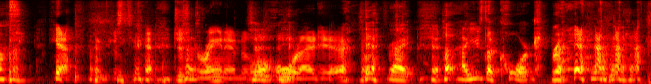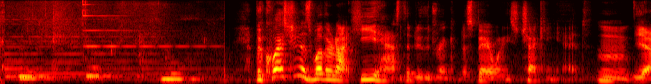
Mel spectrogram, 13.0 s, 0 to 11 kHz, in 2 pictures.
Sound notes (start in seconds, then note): 5.5 laughter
